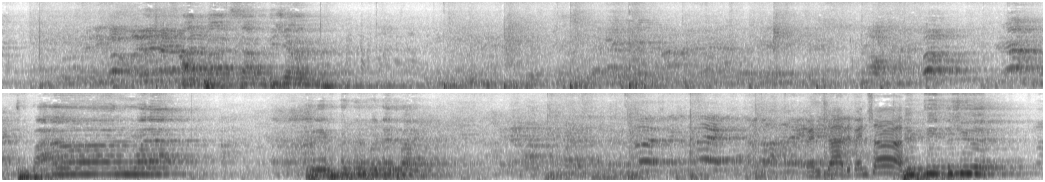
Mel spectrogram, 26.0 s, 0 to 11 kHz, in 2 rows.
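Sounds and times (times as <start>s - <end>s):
basketball bouncing on court: 0.3s - 0.7s, 5.4s - 8.7s.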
